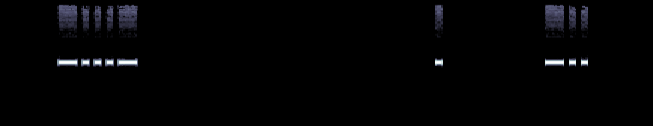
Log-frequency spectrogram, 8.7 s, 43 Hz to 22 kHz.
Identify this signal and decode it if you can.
Morse code, heard as a keyed tone, about 15 wpm, spaced as for 5 wpm, 1000 Hz. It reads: <BT> ED
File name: qotdfiles / 5wpm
